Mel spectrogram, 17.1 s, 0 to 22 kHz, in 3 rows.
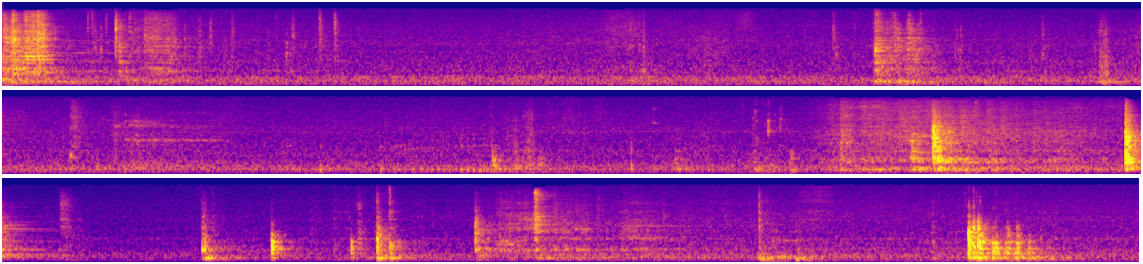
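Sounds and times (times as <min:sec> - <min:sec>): metal baking tray scraping: 0:00.0 - 0:01.0, 0:09.8 - 0:11.3, 0:13.8 - 0:14.9.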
